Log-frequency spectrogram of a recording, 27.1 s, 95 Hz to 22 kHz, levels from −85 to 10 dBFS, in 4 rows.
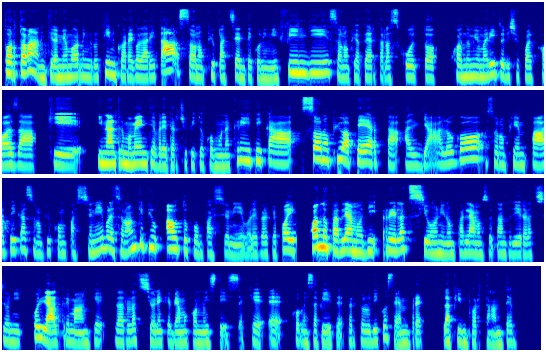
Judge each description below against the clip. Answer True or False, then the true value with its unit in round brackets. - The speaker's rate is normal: False (180 wpm)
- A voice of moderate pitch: True (175 Hz)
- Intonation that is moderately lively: True (3.6 semitones)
